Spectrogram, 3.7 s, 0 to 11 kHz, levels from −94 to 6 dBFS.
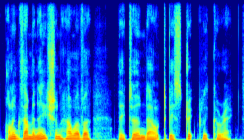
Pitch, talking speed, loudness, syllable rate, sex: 120 Hz, 165 wpm, -20 LUFS, 6.4 syllables/s, male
